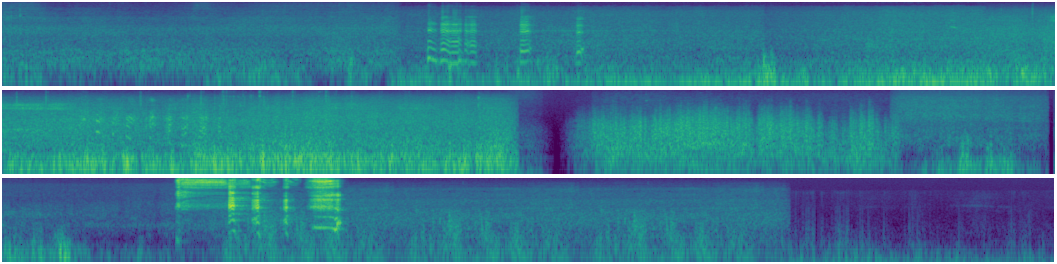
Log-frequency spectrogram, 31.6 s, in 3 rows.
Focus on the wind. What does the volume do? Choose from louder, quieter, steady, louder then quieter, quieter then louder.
louder then quieter.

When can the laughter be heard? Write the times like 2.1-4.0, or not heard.
4.2-5.8, 11.3-12.8, 22.8-24.5.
